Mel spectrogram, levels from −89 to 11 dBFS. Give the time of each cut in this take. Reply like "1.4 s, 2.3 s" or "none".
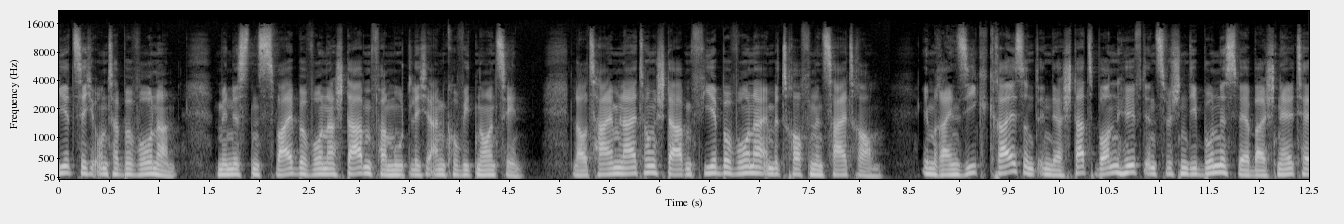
5.1 s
